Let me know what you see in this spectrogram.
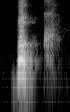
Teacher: You just have to put it, high to low pitch.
